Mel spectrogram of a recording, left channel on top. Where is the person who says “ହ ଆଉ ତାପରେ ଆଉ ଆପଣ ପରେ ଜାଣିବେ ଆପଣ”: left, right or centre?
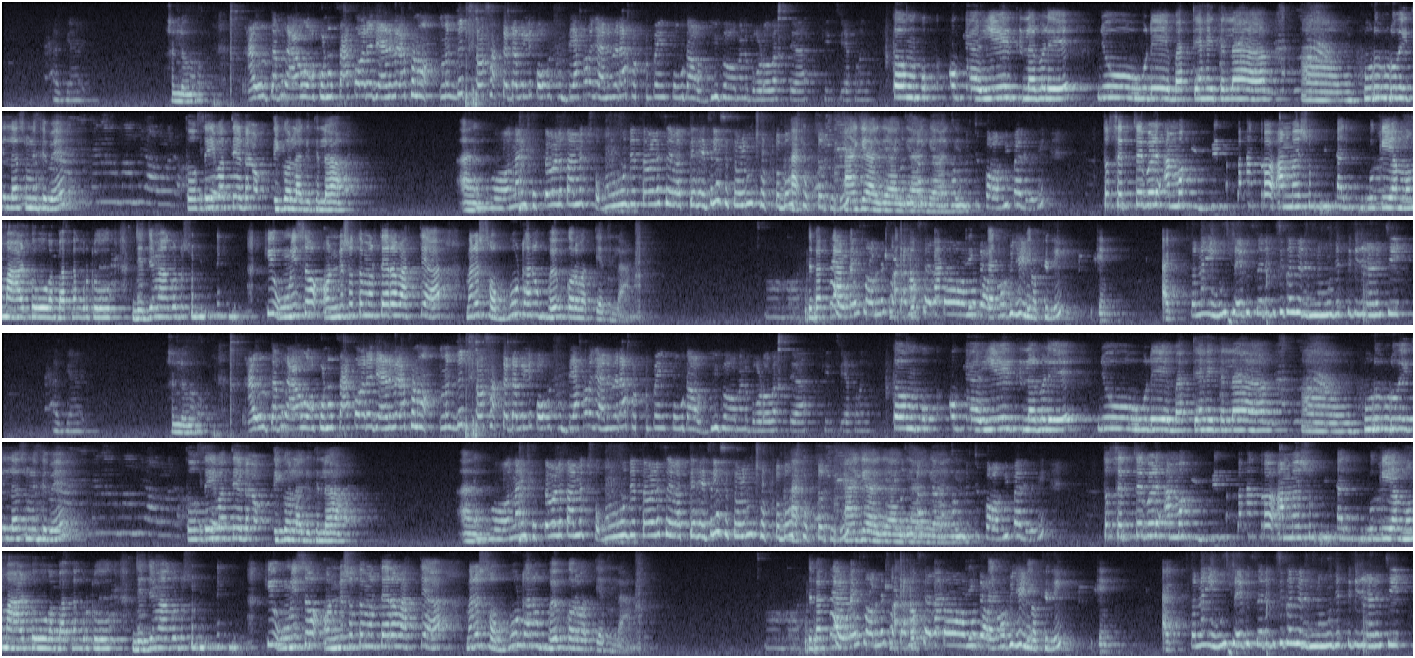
Centre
